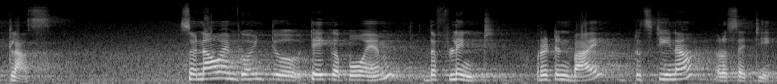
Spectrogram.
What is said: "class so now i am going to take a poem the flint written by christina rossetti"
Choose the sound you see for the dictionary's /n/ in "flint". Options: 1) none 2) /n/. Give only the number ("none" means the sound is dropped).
2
